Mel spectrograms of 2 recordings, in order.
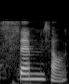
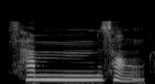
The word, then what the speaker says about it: Samsung: So when you read Samsung, in fact, it's Samsung. It's not Samsung. It's Samsung. Samsung.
